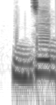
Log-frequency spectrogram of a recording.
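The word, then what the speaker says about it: جيم: তারপরে চলুন জিম হরফ। এই হরফটা তিনলিপ টান হবে এবং এটি উচ্চারণ হবে জিহ্বার মধ্যখান তার বরাবর উপরের তার সঙ্গে লাগিয়ে।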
